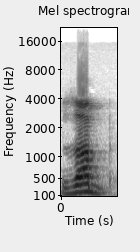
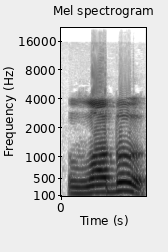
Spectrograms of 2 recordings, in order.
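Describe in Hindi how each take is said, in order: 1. अंतिम b बिना किसी झटके के चुपचाप रुक जाता है। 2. अंतिम b एक गूँजते झटके के साथ छोड़ा जाता है। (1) "बा की आवाज को ना हिलाएं तो हम पढ़ेंगे ज़ब" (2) "ये कलकला कहा जाता है इसको"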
